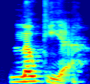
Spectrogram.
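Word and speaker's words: lochia: it low Chia lokia how do you say it lokia oh like marble okay like Loki but uh okay lokia um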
